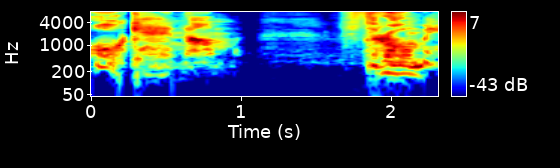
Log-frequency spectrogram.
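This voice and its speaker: A put-on character voice, raspy and whispering, carries through the clip. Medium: cartoon. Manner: bossy, impatient, hushed.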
